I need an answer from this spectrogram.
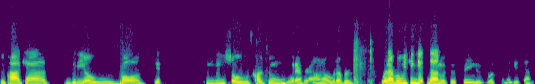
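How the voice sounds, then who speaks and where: Laughing often and swearing without restraint, a woman guest discusses her podcast in a relaxed interview chat. Her medium-pitched voice moves at a moderate pace, recorded dry over a tinny, phone-like video or phone call.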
